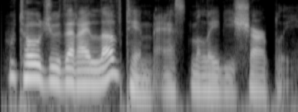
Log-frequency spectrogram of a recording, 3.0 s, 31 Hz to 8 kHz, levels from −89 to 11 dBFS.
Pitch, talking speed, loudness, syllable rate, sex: 120 Hz, 200 wpm, -17 LUFS, 5.1 syllables/s, male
